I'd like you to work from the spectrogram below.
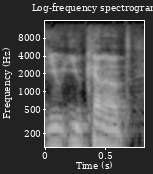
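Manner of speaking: usual speaking voice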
